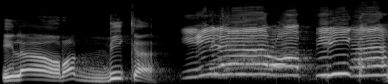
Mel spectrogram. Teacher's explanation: با مشدد ذرا رک کر ادا کریں گے، کاف کو باریک رکھنا ہے · اب لام پر کھڑا زبر ایک الف کھینچنا ہے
